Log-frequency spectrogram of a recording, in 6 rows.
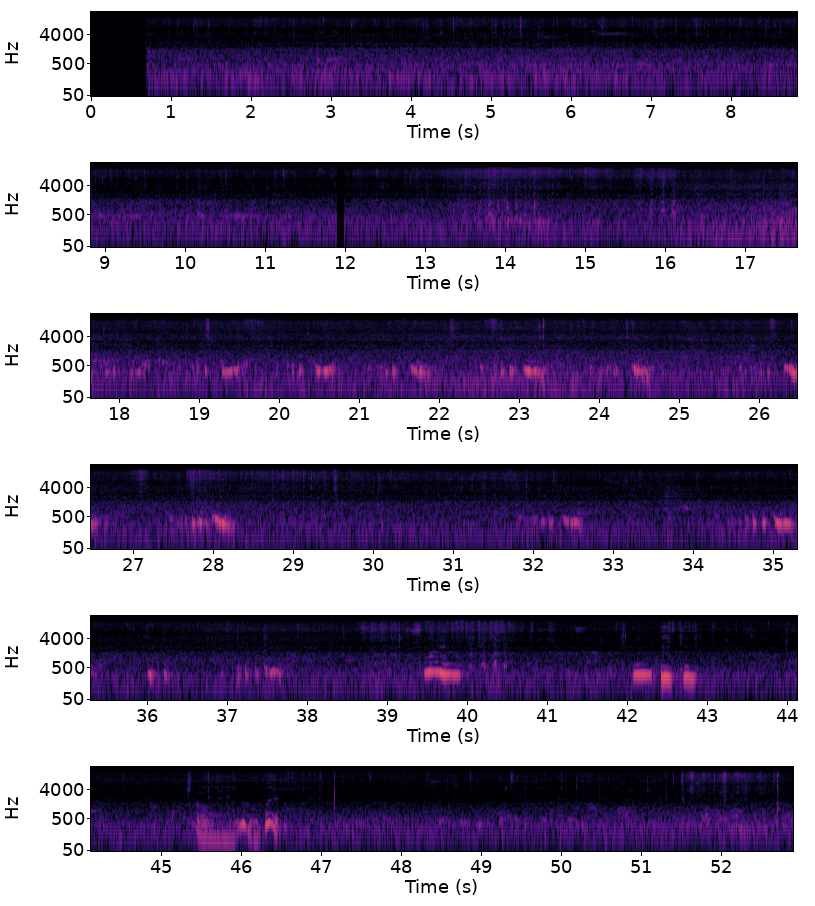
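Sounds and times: pigeon cooing: 17.6s - 24.8s, 25.7s - 26.7s, 27.4s - 28.4s, 31.8s - 32.7s, 34.4s - 37.9s.

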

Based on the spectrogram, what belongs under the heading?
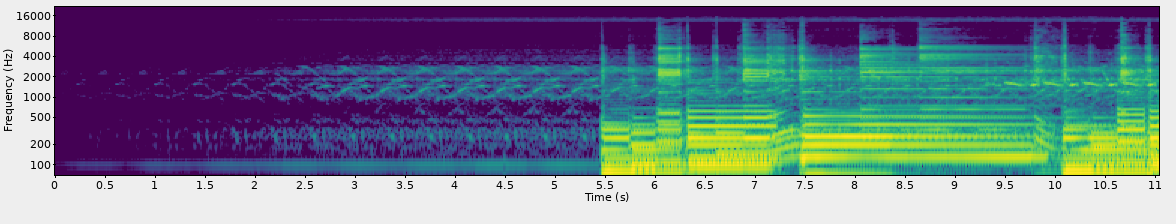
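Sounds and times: warbling siren-like tones: 0.0s - 11.0s.

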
